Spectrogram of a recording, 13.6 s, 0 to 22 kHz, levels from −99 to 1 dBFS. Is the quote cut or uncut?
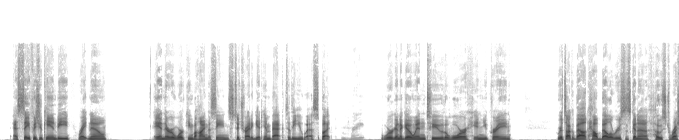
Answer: uncut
